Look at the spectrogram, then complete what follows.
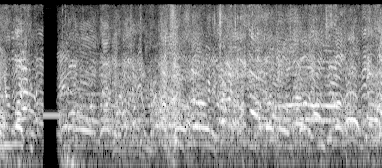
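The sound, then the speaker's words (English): A large, angry protest crowd roars and shouts in a dense, continuous wall of overlapping voices, chanting anti-racism and anti-Trump slogans, with raised yells rising above the din as a so-called free speech protester is escorted by police through it; the noise briefly cuts out near the start before resuming. “He's had to be escorted by police through this very angry crowd who've come out, who've been chanting anti-racism and anti-Trump slogans.”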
